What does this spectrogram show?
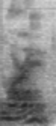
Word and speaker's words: Moiraine: should have been and again i heard it pronounced both ways maureen and warren no i'm gonna go with my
